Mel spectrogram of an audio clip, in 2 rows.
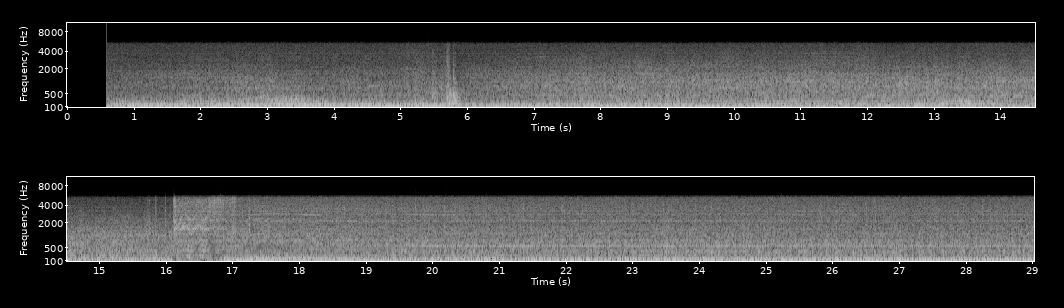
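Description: Ford 5.8-litre V8 engine idling with an intermittent miss that makes it run rough. The miss comes from the harmonic balancer, whose outer ring has spun on its rubber isolator and moves out of position.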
